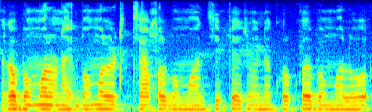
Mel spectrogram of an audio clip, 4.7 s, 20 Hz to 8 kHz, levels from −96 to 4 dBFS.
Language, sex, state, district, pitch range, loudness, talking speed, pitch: Telugu, male, Andhra Pradesh, Sri Satya Sai, 105-110 Hz, -22 LUFS, 105 wpm, 110 Hz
